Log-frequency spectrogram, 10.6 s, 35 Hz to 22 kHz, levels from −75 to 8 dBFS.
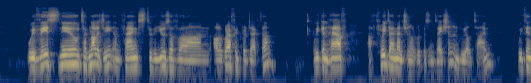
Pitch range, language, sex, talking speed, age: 105-135 Hz, English, male, 130 wpm, 30-49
